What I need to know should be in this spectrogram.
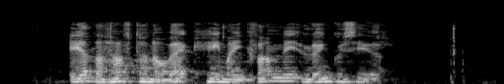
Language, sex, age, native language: Icelandic, male, 20-29, Icelandic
